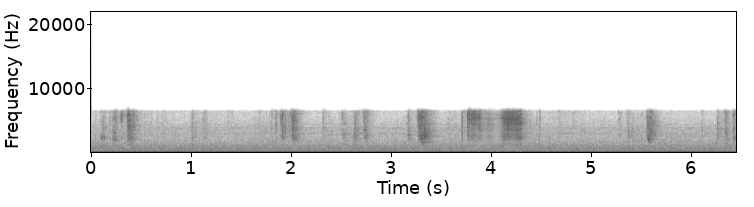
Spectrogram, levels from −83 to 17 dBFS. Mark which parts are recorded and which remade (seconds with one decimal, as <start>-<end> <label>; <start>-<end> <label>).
0.0-3.8 recorded; 3.8-4.3 remade; 4.3-6.5 recorded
